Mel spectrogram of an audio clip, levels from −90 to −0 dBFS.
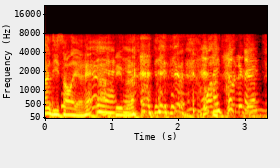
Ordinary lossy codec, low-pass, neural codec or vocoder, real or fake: none; none; none; real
